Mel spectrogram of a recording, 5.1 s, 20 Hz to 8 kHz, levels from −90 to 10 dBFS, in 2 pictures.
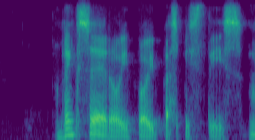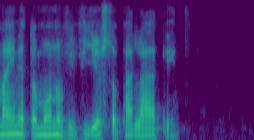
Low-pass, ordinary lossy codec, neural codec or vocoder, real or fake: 7.2 kHz; Opus, 16 kbps; none; real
